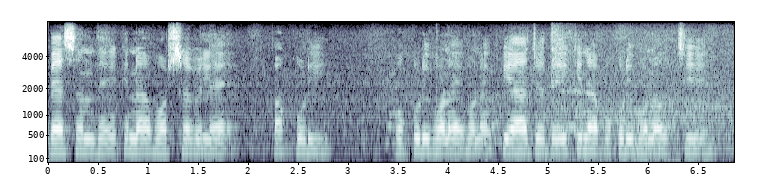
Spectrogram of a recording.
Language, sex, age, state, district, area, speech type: Odia, female, 30-45, Odisha, Malkangiri, urban, spontaneous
